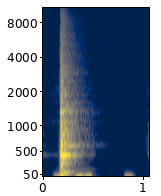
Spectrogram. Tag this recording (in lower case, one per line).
tap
